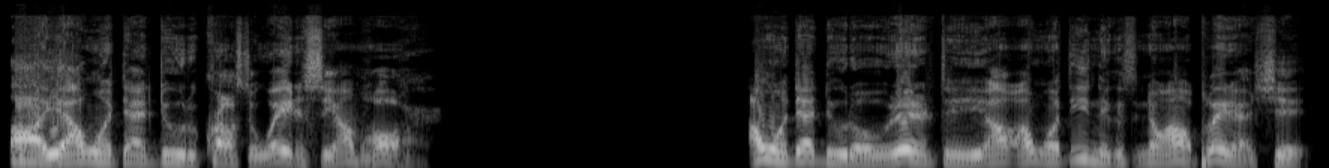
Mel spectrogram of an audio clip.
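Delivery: hammed-up tough guy boasting; mock tough guy. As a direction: puff up like a wannabe hard man. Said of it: "so other dudes can see them".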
